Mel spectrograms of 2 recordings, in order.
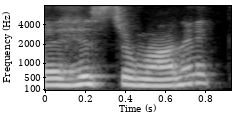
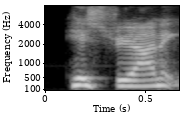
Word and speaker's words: histrionic: sorry to cut you off but you the hysteronic is that what is that what am i saying it right histrionic yeah histrionic could you do you think that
